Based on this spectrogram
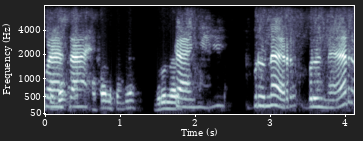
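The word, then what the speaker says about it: Gagné: Ganyi, Brunner, kemudian Ganyi tulisannya Gagner ya. Gagner tapi Gagner. bacanya Ganyi ya.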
